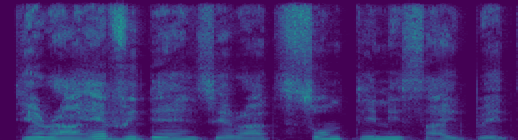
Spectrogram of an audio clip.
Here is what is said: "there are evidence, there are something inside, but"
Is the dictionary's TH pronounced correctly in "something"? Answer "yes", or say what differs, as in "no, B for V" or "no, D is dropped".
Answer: no, T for TH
